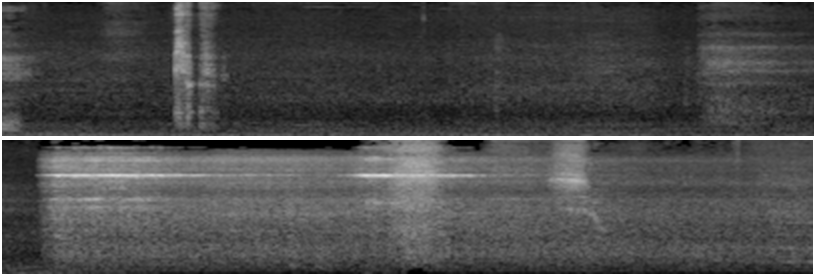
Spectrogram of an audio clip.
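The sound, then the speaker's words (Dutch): A train rolls past with a low rumble, then its wheels squeal sharply in high, drawn-out screeches that rise and fall over several seconds, loud. “Als we wat doorlopen, halen we nog net de trein. Ja, na deze trein komt er nog een.”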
